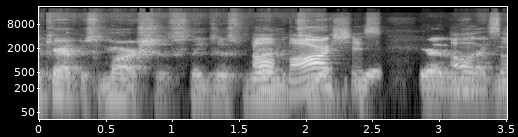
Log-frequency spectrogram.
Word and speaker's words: Martius: marshes they just want marshes so it's not Martius it's marshes it technically stands for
